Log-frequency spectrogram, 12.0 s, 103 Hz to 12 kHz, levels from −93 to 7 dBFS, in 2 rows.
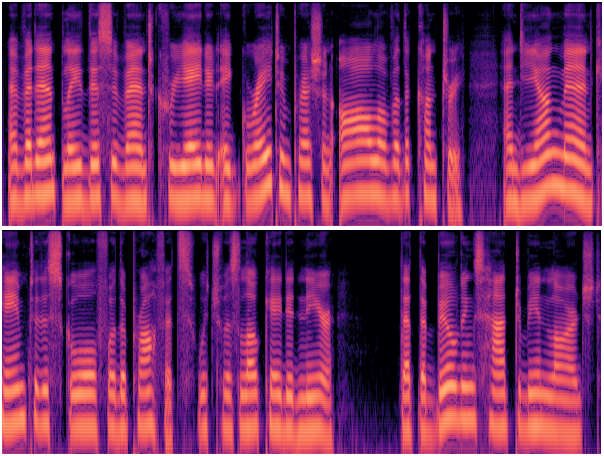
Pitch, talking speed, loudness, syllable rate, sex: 185 Hz, 160 wpm, -18 LUFS, 4.3 syllables/s, female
